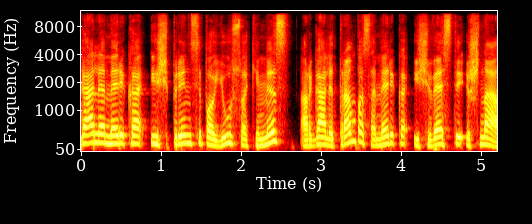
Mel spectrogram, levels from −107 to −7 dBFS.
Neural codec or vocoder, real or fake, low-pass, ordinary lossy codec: none; real; 10.8 kHz; AAC, 64 kbps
